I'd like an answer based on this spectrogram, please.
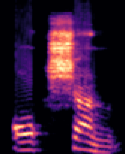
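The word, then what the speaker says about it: auction: हम एस्टोनेट वर्ड देखिए ए यू सी टी आई ओ एन देखिए ए यू का उच्चारण हम ओ करते हैं ओ ऐसे और सी को हमने आधा क पढ़ना है और टी आईओ एन का उच्चारण शन करते हैं ऑक्शन क् मींस होता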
